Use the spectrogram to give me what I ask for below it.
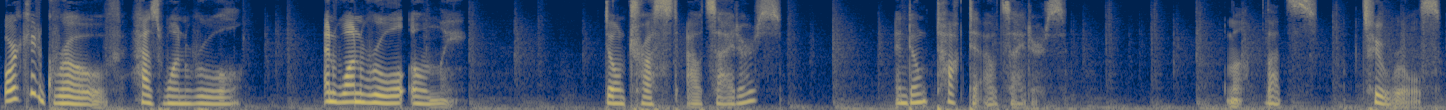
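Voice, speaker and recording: A woman's voice: medium pitch, slow pace, creaky, long pauses, a little mellow, faint music behind. A woman playing a sardonic, grieving, foul-mouthed woman pressing for answers in a radio drama. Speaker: actor in an audio drama.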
